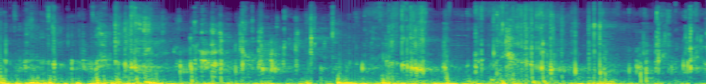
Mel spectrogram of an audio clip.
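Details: French Bulldog eating cucumbers indoors, crunching and biting in quick uneven bursts, with sharp wet crunches and low mouth thumps packed closely through the whole stretch.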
